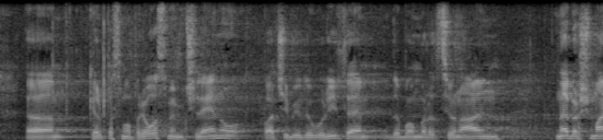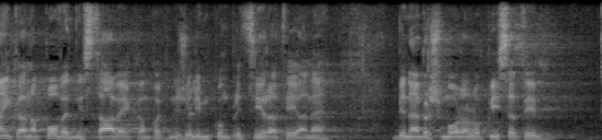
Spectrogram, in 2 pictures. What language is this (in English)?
Slovenian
